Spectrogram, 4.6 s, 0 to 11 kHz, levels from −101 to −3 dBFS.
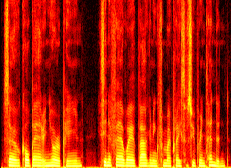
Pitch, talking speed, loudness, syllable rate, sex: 180 Hz, 220 wpm, -17 LUFS, 6.5 syllables/s, female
